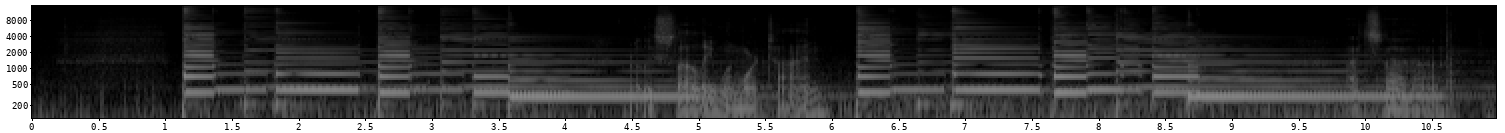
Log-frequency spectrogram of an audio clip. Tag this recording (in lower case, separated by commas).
music, speech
